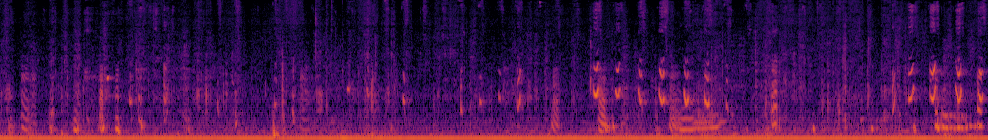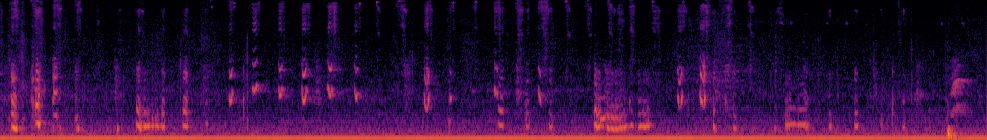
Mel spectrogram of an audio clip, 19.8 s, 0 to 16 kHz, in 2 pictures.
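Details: Four 16-day-old Havanese puppies in a whelping box, some with eyes barely open, trying out their legs and one attempting to escape. Thin, high whimpers and squeals come in scattered bursts over a low steady hum, with soft rustling and thumps between.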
